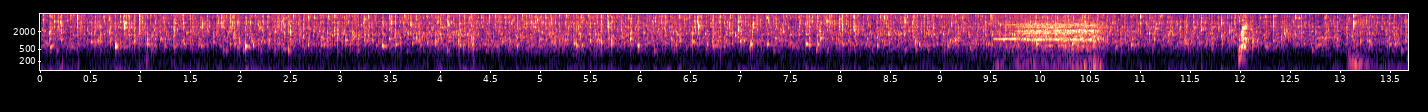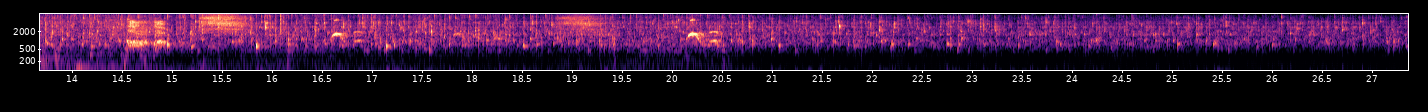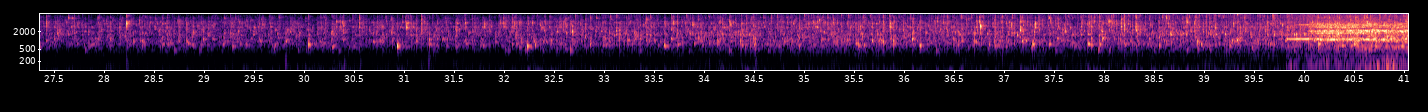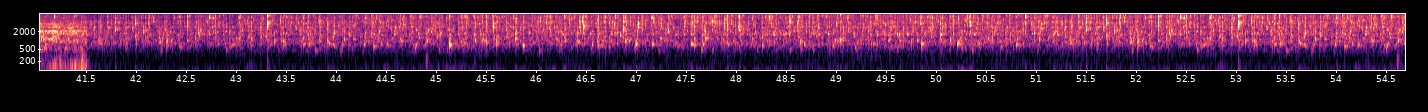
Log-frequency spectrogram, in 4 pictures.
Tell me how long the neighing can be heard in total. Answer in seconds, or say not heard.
3 s.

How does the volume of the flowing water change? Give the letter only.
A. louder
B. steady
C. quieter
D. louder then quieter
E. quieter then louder
E.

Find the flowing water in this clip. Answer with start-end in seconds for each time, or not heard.
0.0-54.6.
